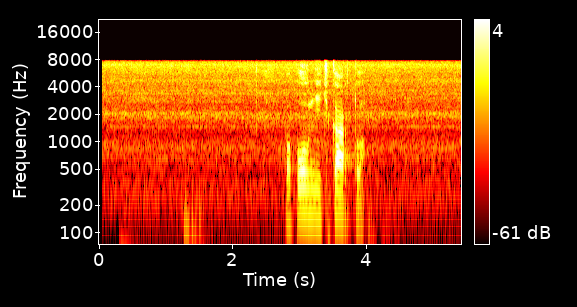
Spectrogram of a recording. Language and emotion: Russian, neutral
